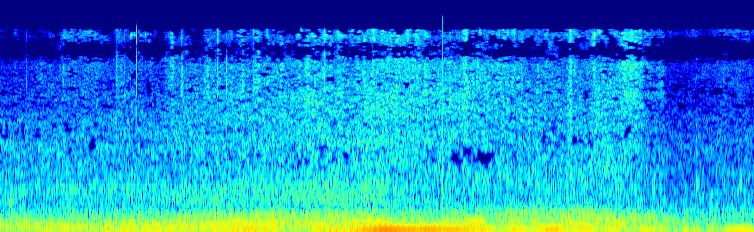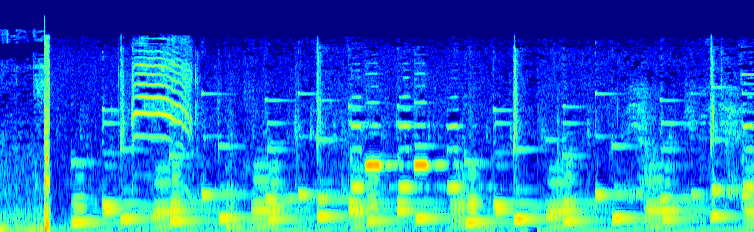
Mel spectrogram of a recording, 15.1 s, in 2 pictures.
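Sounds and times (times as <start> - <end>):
vehicle engine rumbling: 0.0 - 8.1.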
